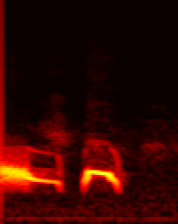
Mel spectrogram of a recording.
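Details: Spotted dove cooing to stir other doves: one long mellow descending coo and a short arched hoot after a brief pause, otherwise quiet.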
